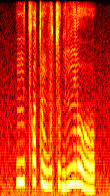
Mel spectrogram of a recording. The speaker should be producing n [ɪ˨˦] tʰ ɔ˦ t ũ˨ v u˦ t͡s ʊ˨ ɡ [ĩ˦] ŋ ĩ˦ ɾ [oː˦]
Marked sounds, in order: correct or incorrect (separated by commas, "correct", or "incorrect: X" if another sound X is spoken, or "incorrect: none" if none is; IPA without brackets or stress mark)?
incorrect: ɪ˦, correct, incorrect: oː˨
